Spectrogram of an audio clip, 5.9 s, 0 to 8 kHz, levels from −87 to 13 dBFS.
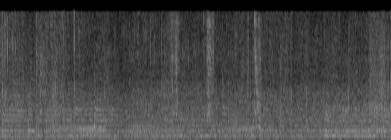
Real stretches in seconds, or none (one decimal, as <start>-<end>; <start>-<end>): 0.0-5.9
